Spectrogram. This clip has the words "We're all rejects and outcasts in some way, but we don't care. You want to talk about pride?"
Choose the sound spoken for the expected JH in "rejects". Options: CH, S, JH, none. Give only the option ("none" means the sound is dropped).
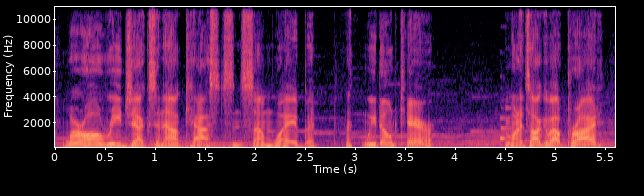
JH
